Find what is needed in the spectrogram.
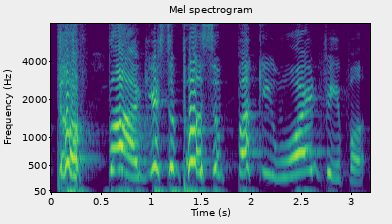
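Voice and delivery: hammed-up angry dad; stepdad's outburst. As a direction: stepdad smelling the fart, loud mock outrage. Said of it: "her stepdad goes".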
